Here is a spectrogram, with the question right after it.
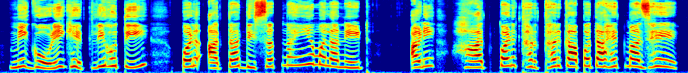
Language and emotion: Marathi, fearful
